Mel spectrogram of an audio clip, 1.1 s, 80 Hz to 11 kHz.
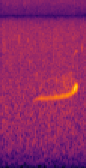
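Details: Single drawn-out whistle from a male Kajika frog on a rock, rural Hofu, Yamaguchi, 20 May 2018, morning. The note swells gradually and rises sharply at its end, with stream noise behind.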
